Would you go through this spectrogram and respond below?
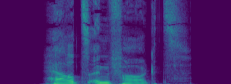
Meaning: genitive of Herzinfarkt
- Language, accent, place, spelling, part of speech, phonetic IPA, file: German, Germany, Berlin, Herzinfarkts, noun, [ˈhɛʁt͡sʔɪnˌfaʁkt͡s], De-Herzinfarkts.ogg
